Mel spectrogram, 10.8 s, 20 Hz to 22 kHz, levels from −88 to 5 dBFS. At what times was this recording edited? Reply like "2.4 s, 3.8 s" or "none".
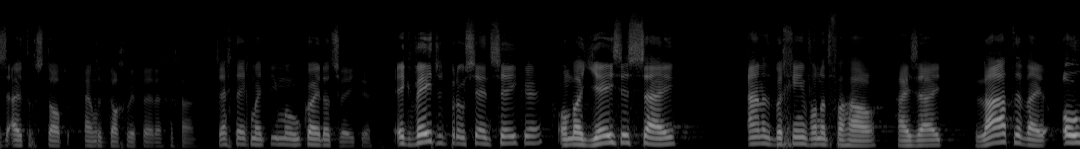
1.0 s, 2.1 s, 3.4 s, 3.8 s, 4.3 s, 5.5 s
